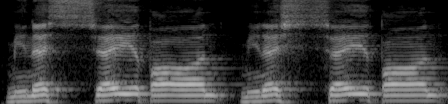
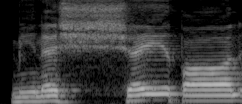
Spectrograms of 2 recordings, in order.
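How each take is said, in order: First: Shaitan with a whistling, s-like sh; slow shaitan, sh blurred toward s; whistling sheen. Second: Minash shaitan slowly with a clean sh; slow shaitan, clear sh; correct sheen. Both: Shown as a demonstration. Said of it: "becomes with some whistle".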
